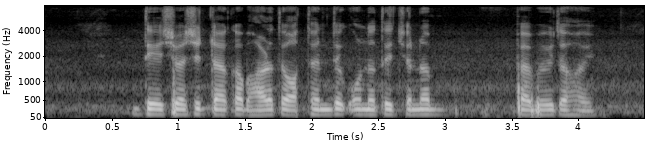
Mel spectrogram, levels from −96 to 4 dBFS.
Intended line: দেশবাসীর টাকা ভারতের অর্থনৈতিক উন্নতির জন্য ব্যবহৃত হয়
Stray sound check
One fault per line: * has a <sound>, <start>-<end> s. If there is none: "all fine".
all fine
